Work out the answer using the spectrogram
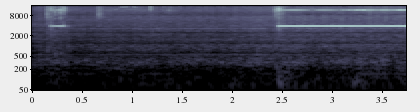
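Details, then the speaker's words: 2009 Hyundai Sonata with no interior illumination or right rear lights: steady high short-finder buzzer on the shorted tail light circuit, then it pops; a 10 A fuse blew earlier, 5 A fitted. "can hear the buzzer and it popped it right there you can see it's white i popped it"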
